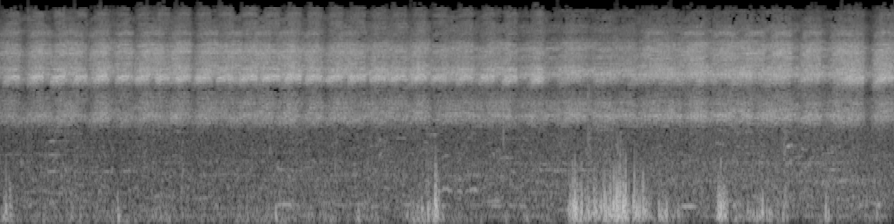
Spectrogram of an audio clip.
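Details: Cicadas on the Greek island of Crete sing a loud, steady, shrill buzz that pulses slightly without pause.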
